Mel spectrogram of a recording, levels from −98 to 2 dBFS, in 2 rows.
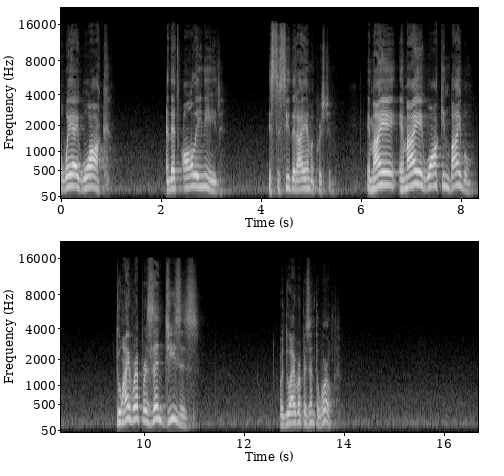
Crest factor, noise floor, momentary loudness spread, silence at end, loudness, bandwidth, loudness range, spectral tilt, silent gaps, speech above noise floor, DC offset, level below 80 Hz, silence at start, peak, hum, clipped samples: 22 dB; -59 dBFS; 16 LU; 2.95 s; -22 LUFS; 16.5 kHz; 9 LU; -6 dB/octave; none; 38 dB; under 0.1%; -82 dBFS; 0 s; -2 dBFS; none; under 0.1%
